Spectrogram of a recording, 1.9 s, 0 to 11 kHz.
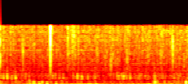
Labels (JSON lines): {"label": "biophony", "recorder": "SoundTrap 500"}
